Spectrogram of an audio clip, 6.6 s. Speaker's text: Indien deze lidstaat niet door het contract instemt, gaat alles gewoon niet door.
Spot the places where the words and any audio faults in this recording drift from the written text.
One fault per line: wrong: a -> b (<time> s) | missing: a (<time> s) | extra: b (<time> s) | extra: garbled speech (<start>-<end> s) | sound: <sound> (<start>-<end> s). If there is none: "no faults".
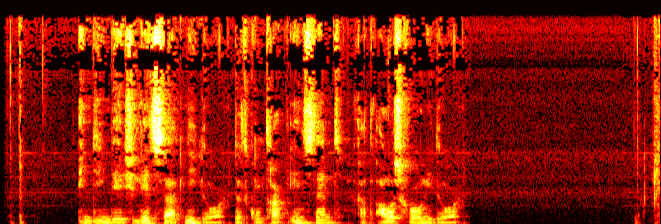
no faults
